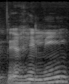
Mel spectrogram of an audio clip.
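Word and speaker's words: תהילים: aquele aquela palavra hebraica que significa que se pronuncia terrilyn que significa louvor louvores livro do louvor então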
